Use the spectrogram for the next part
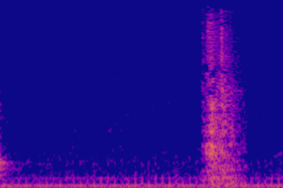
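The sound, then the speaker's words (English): A couple of soft, hesitant knocks on a door, the second a brief sharper rap, over a low steady hum with no one speaking; timid knocking at a neighbor's door early on a Saturday. “Early on Saturday, the neighbors all heard the rumble and squeak of Jenny's wagon on the front walk, followed by her timid knocking at the door.”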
